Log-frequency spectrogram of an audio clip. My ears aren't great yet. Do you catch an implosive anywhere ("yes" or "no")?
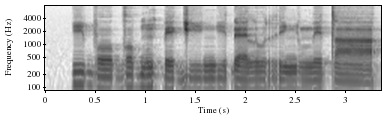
yes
